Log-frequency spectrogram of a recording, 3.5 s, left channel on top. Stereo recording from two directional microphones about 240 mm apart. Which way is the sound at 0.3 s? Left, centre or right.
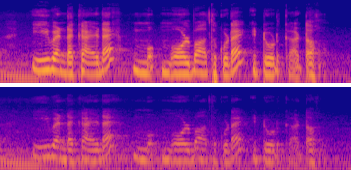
Left.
